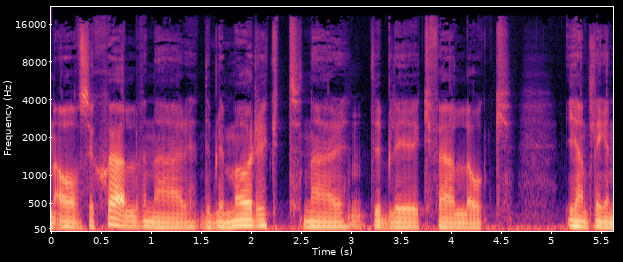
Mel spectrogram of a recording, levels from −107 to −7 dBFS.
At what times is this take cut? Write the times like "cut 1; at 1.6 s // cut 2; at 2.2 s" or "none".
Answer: none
